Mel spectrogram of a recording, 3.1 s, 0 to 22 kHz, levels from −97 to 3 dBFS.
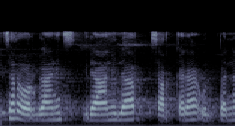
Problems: low volume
